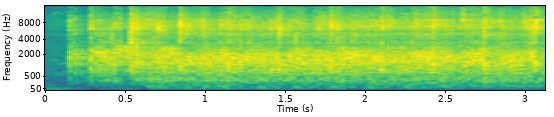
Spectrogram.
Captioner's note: applause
